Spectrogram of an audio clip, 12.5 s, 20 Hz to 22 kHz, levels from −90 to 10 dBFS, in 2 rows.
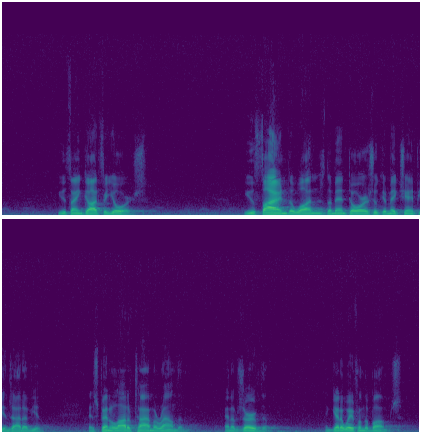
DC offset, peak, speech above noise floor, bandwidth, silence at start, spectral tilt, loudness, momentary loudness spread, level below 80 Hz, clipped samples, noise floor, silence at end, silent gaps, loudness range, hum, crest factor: under 0.1%; -8 dBFS; 31 dB; 9.6 kHz; 0.85 s; -7.5 dB/octave; -31 LUFS; 17 LU; -62 dBFS; under 0.1%; -61 dBFS; 0.45 s; none; 5 LU; none; 24 dB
